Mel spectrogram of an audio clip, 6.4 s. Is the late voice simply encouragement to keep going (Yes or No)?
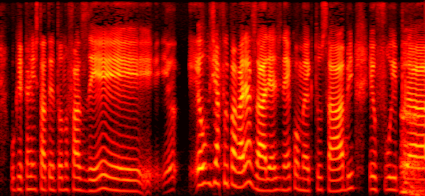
Yes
